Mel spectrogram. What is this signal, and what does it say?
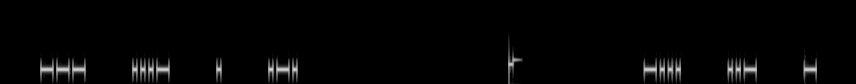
Morse code, heard as a keyed tone, about 30 wpm, spaced as for 14 wpm, 700 Hz. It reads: OVER BUT
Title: 4x Character Spacing - Top 100 Words - 30wpm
